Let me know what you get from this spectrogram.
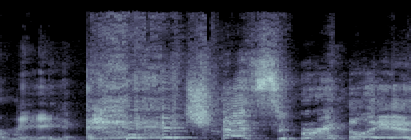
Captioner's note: laughs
